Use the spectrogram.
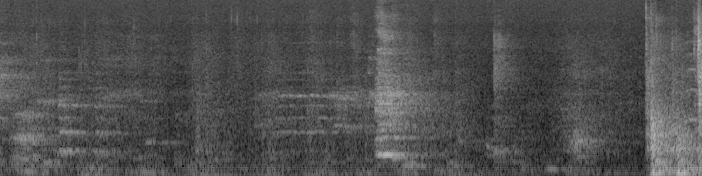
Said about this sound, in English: I'm going to shut this door.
